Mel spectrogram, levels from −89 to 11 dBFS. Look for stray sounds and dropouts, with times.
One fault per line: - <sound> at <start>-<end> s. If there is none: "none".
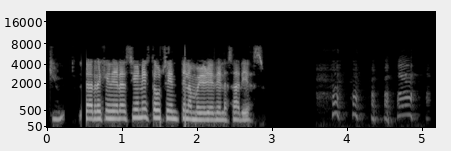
- dropout at 0.5-0.5 s
- laugh at 3.6-5.1 s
